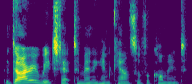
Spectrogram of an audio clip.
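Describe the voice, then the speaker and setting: A woman's voice: on the low side, very animated, fast talker, a bit bright, dry recording, studio quality. A woman reading local newspaper articles aloud as scripted narration. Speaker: volunteer newspaper reader.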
